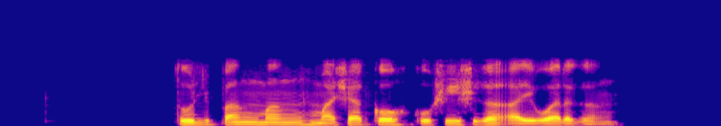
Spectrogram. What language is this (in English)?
Sihuas Ancash Quechua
